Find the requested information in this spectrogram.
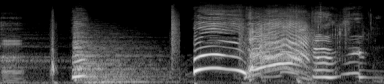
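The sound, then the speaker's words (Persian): Screaming from a frightened person reacting to an intruder in the house: shorter breathy vocal cries, then a loud, high, wavering shriek that holds for over a second before breaking into lower, strained sounds. “نمیدونم چرا دارم جیغ میزنم”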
